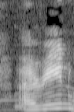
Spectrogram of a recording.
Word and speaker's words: Eirene: pretty cool character and the way it's spelt is a bit different normally Irene would be stilled ir e and ii but in this case it's e ir e and yes that's the Greek way of Sonja and there's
